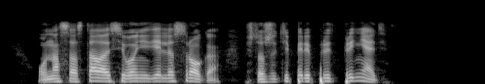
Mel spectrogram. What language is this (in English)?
Russian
